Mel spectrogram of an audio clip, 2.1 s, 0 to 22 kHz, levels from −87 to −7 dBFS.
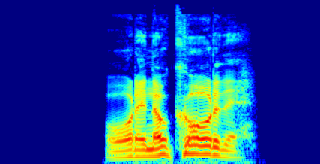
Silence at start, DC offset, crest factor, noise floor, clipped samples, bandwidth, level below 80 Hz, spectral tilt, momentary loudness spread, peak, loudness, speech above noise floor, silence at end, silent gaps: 0.7 s; under 0.1%; 18 dB; -87 dBFS; under 0.1%; 18 kHz; -64 dBFS; -6 dB/octave; 13 LU; -4 dBFS; -20 LUFS; 67 dB; 0.45 s; none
